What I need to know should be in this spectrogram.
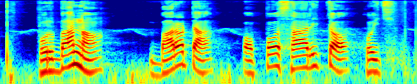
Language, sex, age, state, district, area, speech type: Odia, male, 45-60, Odisha, Dhenkanal, rural, read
